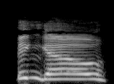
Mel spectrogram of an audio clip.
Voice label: "Bingo", Male; Talking; VoiceBox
